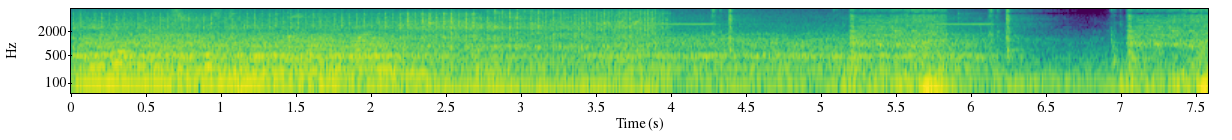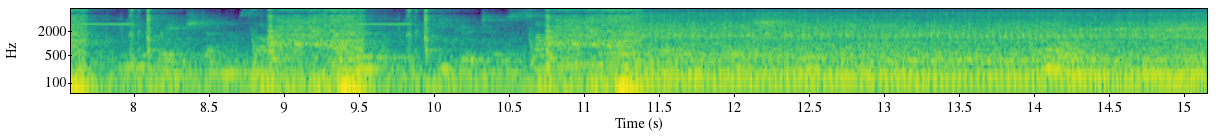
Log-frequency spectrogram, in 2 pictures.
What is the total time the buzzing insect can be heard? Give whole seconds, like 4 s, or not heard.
6 s.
